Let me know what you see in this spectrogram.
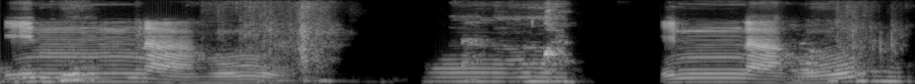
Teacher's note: Nun Yang bertasydidnya jangan terburu-buru ya jadi ditahan dulu diperhatikan ayat yang kedua [Musik] yang innahu innahu walaupun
